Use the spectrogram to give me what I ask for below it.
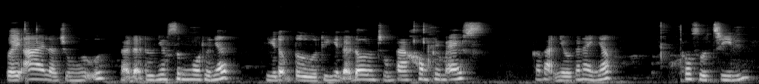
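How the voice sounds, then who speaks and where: A woman's voice: mid-range voice, fairly quick, husky. A woman teacher explaining English grammar step by step, checking in with her students often. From Vietnam. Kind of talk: recorded grammar lesson. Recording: dull, lo-fi sound.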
